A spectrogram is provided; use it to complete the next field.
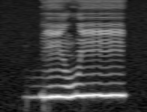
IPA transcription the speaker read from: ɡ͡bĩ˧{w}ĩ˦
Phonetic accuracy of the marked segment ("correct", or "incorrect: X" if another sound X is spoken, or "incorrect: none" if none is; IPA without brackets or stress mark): correct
